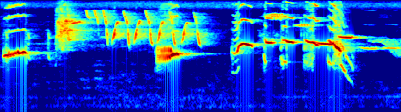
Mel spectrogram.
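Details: White-rumped shama song for luring a bird to sing against a rival: a clear whistle, a rapid series of repeated sweeping high notes, a loud slurred whistle, then a trilled warbling phrase.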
